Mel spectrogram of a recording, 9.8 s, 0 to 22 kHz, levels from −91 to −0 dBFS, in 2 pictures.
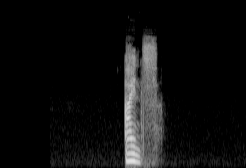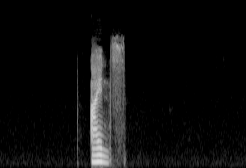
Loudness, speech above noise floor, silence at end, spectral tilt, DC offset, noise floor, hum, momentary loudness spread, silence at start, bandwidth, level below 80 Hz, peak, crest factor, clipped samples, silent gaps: -17 LUFS; 62 dB; 2.45 s; -4.5 dB/octave; under 0.1%; -78 dBFS; none; 15 LU; 2.5 s; 9.4 kHz; -64 dBFS; -2 dBFS; 24 dB; under 0.1%; none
